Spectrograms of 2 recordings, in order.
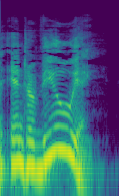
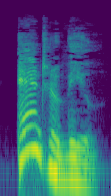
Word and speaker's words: interview: 记住不要念成 interviewing。 interview, 名词动词都是念成 interview。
